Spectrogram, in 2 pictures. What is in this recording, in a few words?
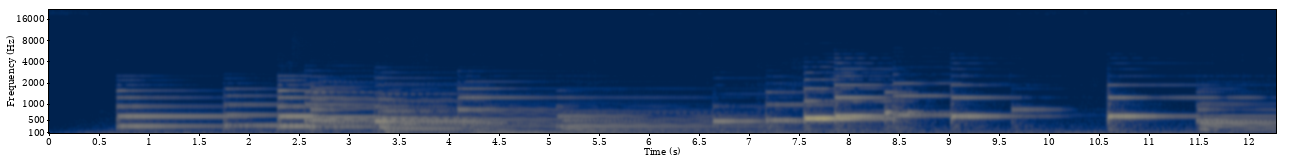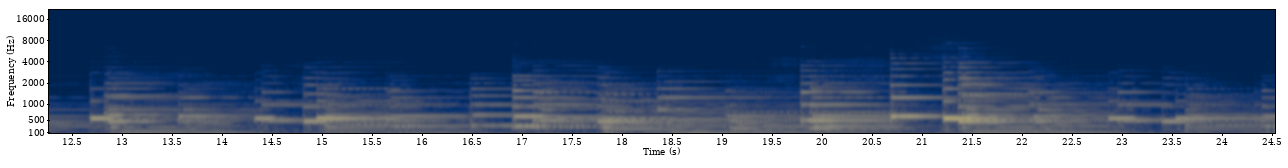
Mazurka in G-sharp minor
